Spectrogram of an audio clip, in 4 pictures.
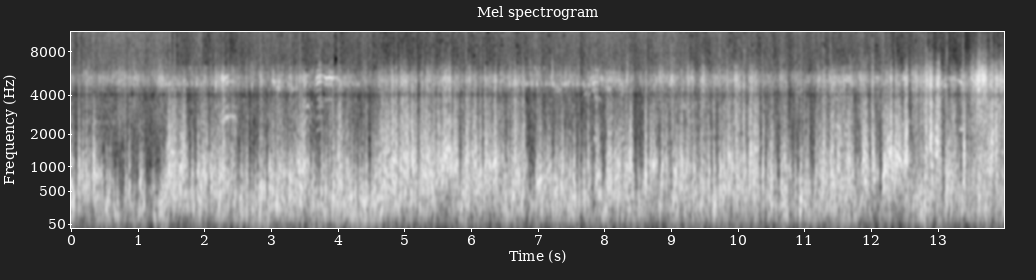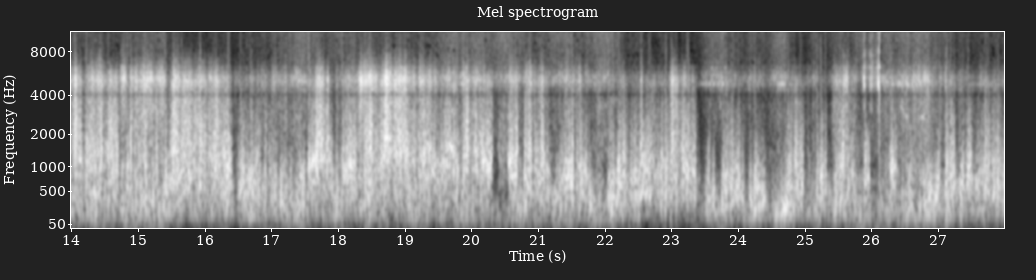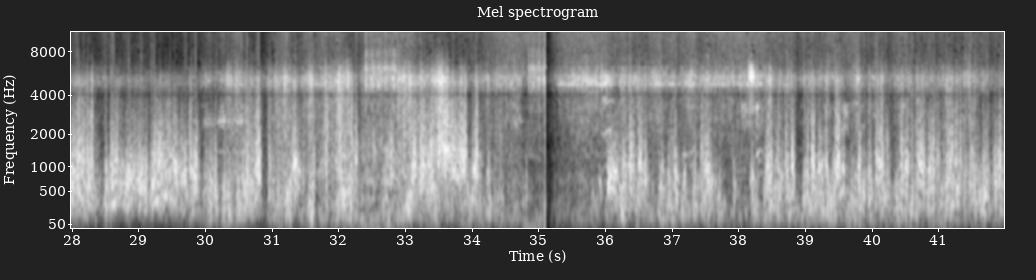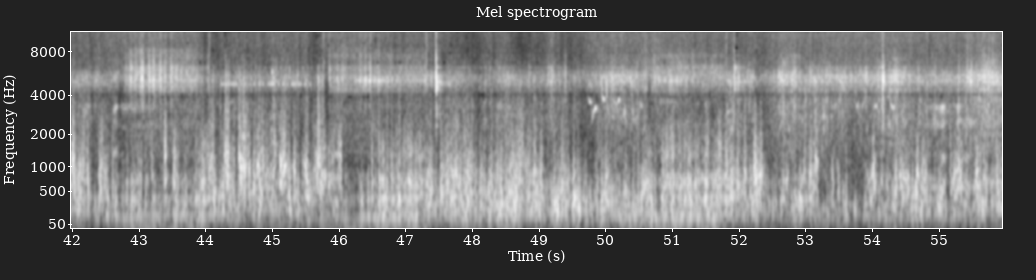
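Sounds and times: wind blowing across microphone: 0.0 - 55.9.

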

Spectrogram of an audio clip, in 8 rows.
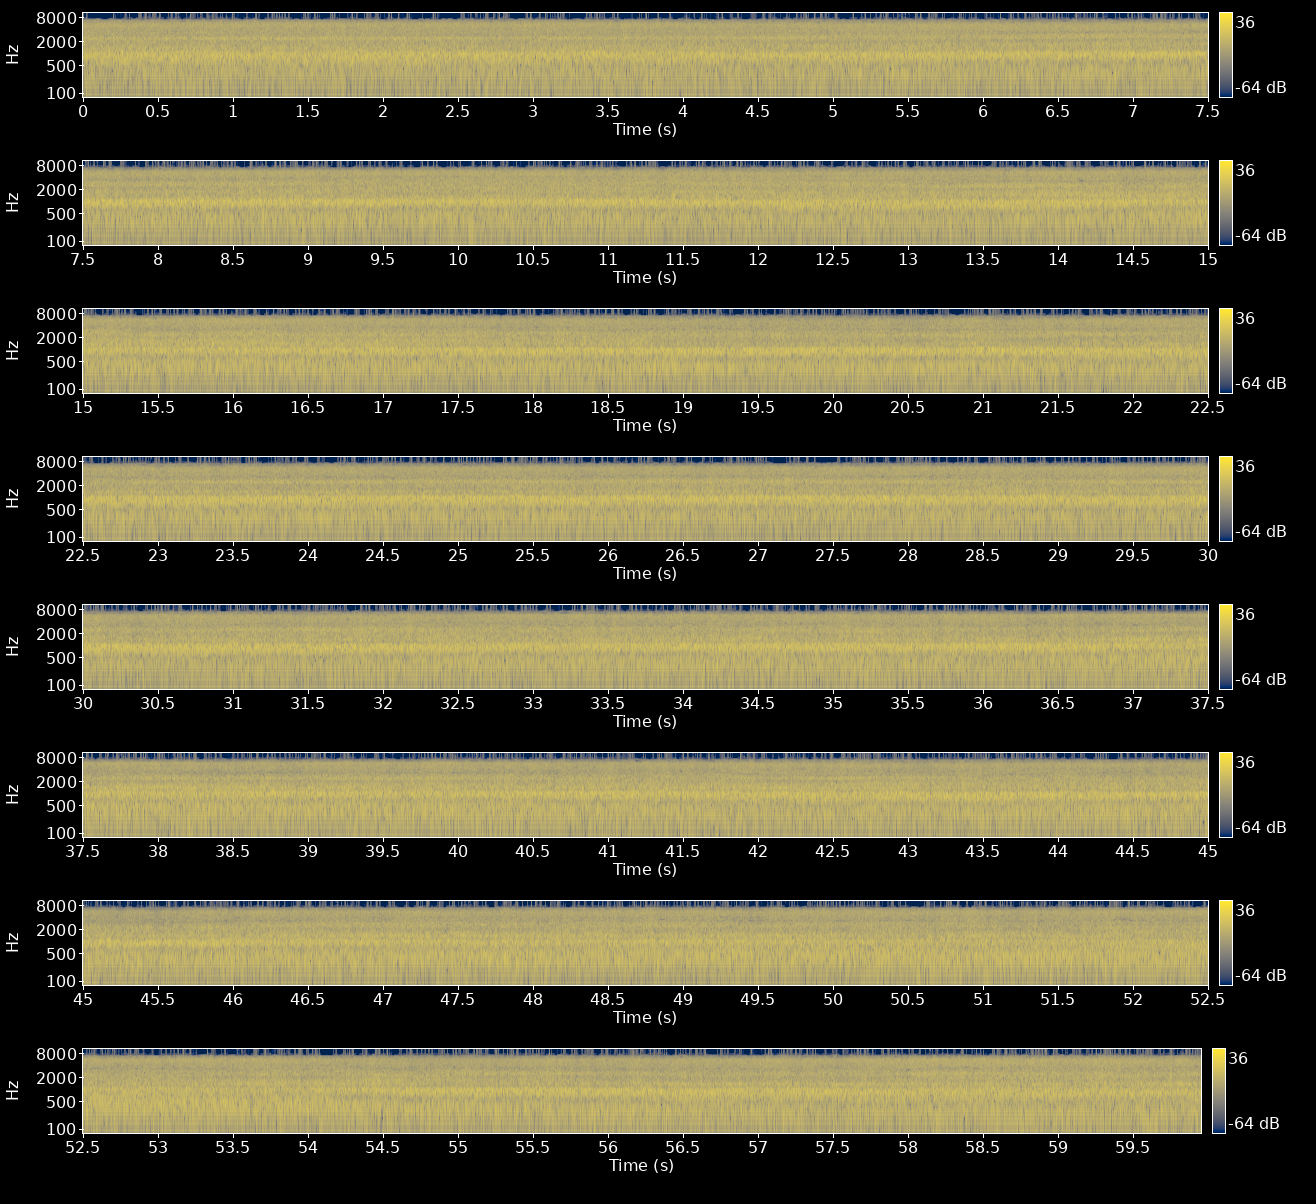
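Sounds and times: water jets roaring into river: 0.0 - 59.9.

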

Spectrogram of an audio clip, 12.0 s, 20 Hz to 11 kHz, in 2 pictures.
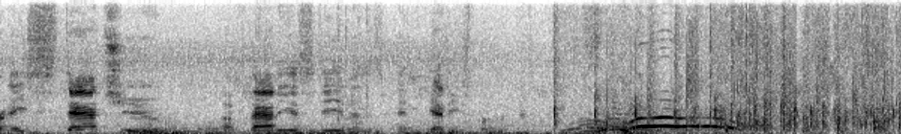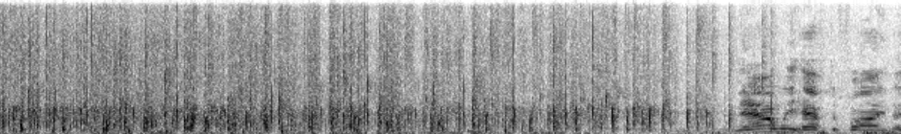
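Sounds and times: audience applauding: 3.7 - 11.0.

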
